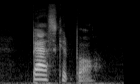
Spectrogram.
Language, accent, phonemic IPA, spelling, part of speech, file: English, US, /ˈbæs.kɪt.bɔl/, basketball, noun / verb, En-us-basketball.ogg
- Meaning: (noun) 1. A sport in which two opposing teams of five players strive to put a ball through a hoop 2. The particular kind of ball used in the sport of basketball; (verb) To play basketball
